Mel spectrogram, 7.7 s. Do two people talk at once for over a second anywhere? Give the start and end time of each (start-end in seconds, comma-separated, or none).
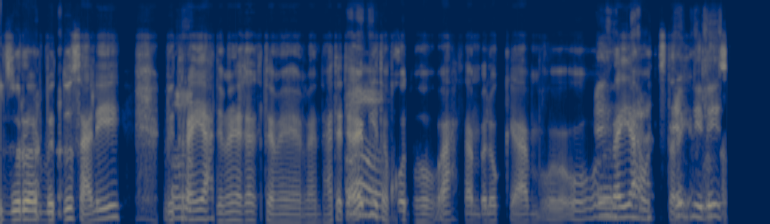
6.0-7.2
